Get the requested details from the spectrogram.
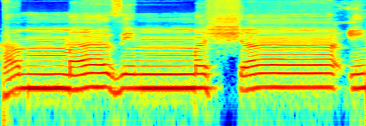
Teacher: تنوین کے بعد جب لفظ با آ جاتی ہے تو وہاں آواز چینج ہو جاتی ہے میم کی طرف، اور اسے تجوید کی زبان میں اقلاب کہا جاتا ہے۔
